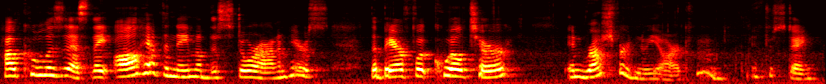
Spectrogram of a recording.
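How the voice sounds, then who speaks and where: A woman's voice: fairly high pitch, animated, moderate pace. Chatty, upbeat woman hosting a live show. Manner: chatty, upbeat, laughs often. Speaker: quilt shop host. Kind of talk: casual live show-and-tell. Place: quilt shop.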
